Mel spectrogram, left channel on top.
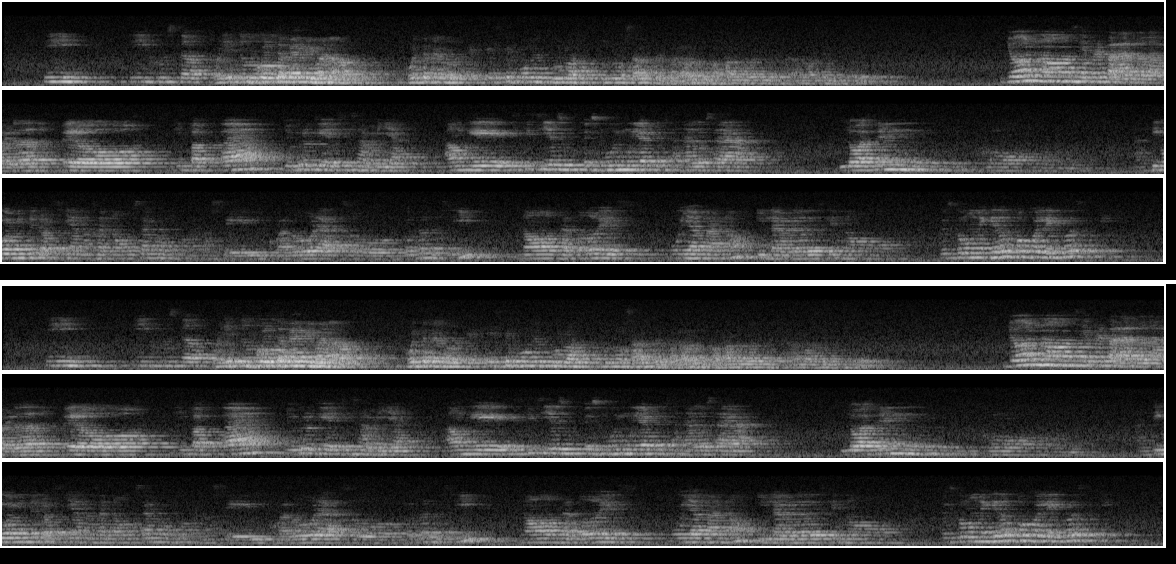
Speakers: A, on the left; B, on the right.
A: Sí, sí, justo.
B: Oye,
A: En tu,
B: y cuéntame algo, Ivana. o- Cuéntame algo. e- ¿Este mole tú lo, has- tú lo sabes preparar o tu papá lo sabe preparar? ¿Lo hacen ustedes?
A: Yo no sé prepararlo, la verdad, pero mi papá, yo creo que él sí sabría, aunque es que sí es, es muy, muy artesanal, o sea, lo hacen como antiguamente lo hacían, o sea, no usan como, no sé, licuadoras o cosas así, no, o sea, todo es muy a mano y la verdad es que no, pues como me queda un poco lejos,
